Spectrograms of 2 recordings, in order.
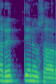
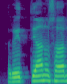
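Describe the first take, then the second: First: रित्यनुसार with a short य, falling; रित्यनुसार, the corrected form said clearly; correct form shown. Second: रित्यानुसार with a long या, the wrong form; रित्यानुसार, stretched या as the mistake; wrong form shown. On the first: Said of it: "होता है". (रित्यनुसार, सही उच्चारण) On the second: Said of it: "नहीं होता". (रित्यानुसार, गलत उच्चारण दिखाना) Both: Shown as a demonstration.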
